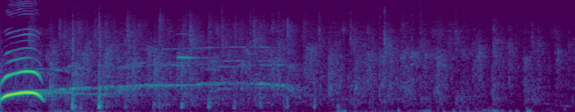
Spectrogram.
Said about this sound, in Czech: takže ji přivítejte naprosto velikým potleskem.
